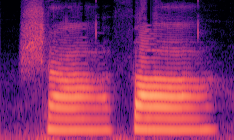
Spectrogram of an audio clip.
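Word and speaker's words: 沙发: in chinese chinese is shafa it actually comes from english pronunciation similar sounds like sofa or shafa so it's very easy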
